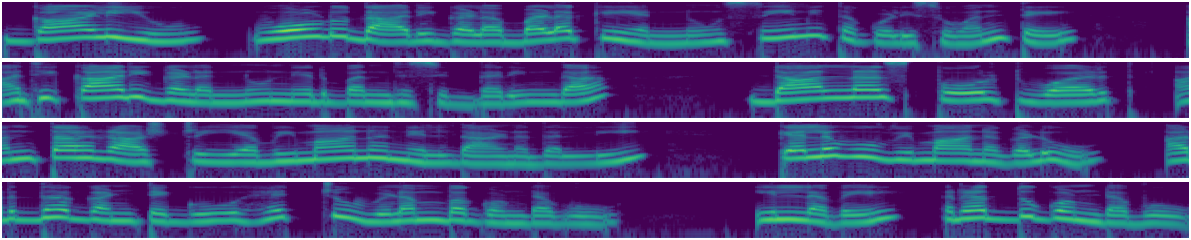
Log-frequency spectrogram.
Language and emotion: Kannada, neutral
